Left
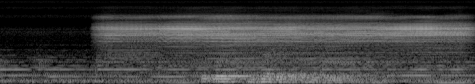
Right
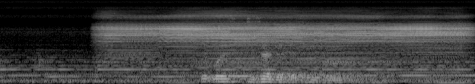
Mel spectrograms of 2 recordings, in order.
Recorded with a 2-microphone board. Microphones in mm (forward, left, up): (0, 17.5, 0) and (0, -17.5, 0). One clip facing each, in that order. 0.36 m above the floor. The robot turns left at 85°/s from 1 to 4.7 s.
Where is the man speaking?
25° right, 3.5 m; by 3.5 s 155° right, 3.5 m.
